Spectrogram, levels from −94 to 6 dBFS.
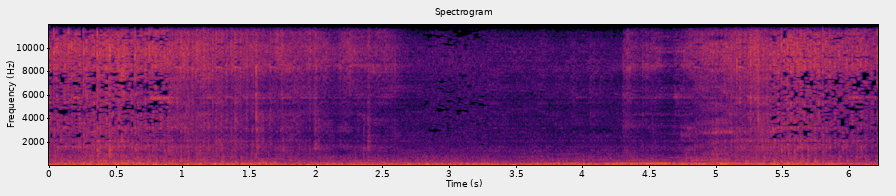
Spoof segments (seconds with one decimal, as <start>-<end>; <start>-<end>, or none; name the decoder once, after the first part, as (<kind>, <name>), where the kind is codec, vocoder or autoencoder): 0.9-2.8 (codec, SNAC); 3.3-5.4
